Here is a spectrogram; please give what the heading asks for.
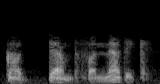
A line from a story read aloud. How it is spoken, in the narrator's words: Levchenko growled in disgust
